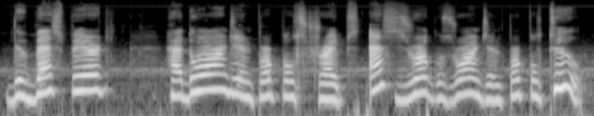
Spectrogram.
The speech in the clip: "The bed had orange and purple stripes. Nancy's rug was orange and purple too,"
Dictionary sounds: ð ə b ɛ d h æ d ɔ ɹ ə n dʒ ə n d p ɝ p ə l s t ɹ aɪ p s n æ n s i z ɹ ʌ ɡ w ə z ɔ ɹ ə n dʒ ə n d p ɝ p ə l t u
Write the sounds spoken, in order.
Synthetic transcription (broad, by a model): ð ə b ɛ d h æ d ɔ ɹ n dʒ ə n p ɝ p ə l s t ɹ aɪ p s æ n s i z ɹ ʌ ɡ w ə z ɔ ɹ n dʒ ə n p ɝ p l t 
